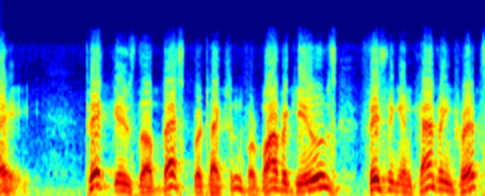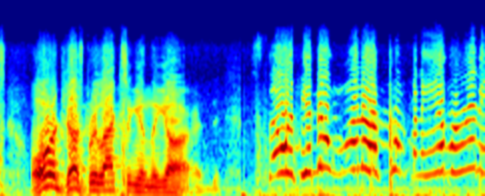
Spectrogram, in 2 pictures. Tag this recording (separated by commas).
Speech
